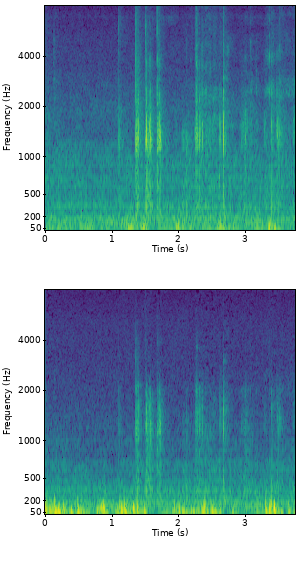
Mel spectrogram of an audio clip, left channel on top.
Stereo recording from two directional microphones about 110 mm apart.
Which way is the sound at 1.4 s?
40° left (ahead or behind).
